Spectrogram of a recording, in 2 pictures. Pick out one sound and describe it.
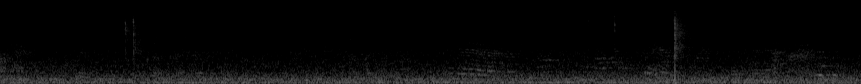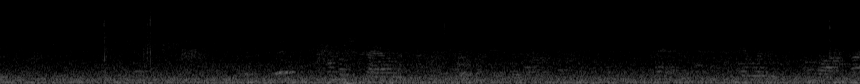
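Playing cards click and slide on a table.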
